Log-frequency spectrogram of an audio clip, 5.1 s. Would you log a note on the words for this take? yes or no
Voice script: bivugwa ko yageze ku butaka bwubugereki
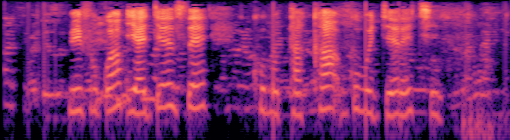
yes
